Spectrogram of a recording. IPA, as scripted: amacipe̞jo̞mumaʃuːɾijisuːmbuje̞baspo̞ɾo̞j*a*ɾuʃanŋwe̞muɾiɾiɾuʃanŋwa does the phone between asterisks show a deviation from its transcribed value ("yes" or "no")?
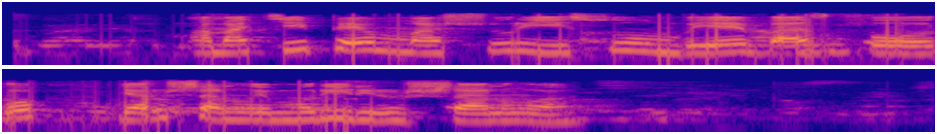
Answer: no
